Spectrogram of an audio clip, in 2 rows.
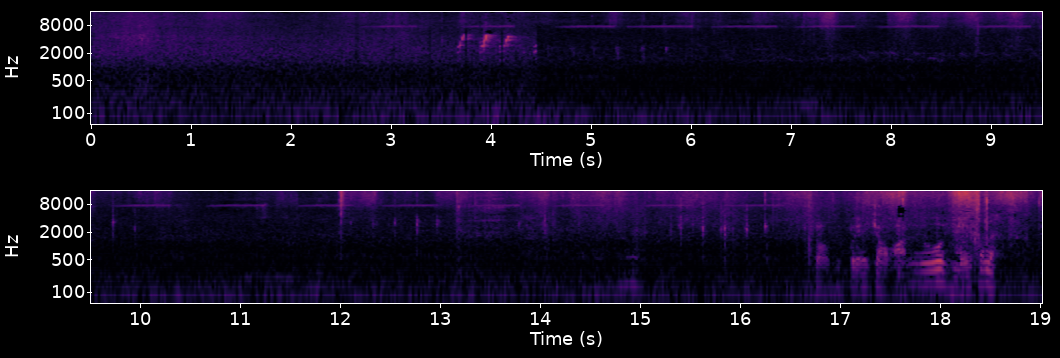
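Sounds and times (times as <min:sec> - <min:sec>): outdoor hiss: 0:00.0 - 0:19.0
bird chirping: 0:03.4 - 0:10.2.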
